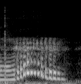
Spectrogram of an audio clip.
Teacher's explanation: we can call that vibrating sound, the rrrrrr, a trill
